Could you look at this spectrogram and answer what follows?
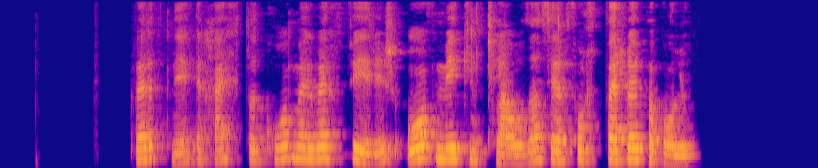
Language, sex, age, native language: Icelandic, female, 40-49, Icelandic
